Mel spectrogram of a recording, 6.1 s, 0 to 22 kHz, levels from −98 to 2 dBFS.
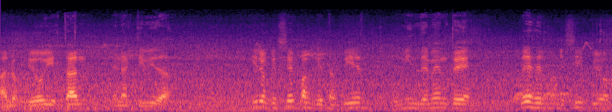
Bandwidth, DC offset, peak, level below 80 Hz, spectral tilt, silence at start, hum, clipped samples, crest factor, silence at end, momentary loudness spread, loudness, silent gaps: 14 kHz; under 0.1%; -4 dBFS; -48 dBFS; -5.5 dB/octave; 0 s; none; under 0.1%; 22 dB; 0 s; 12 LU; -26 LUFS; none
